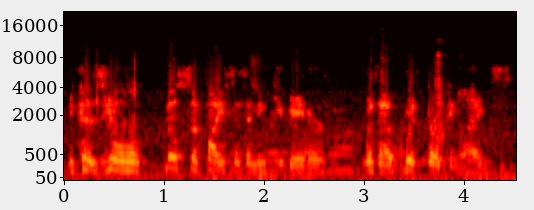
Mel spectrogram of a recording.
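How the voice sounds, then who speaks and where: A man running a tabletop horror game as game master, improvising scene descriptions with halting, dramatic pauses. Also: fairly high pitch, animated, crowd noise, rough recording.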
